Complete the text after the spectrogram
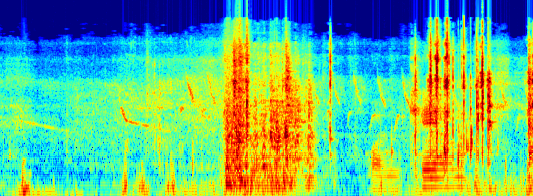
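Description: Aluminium cans rattle and clatter.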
